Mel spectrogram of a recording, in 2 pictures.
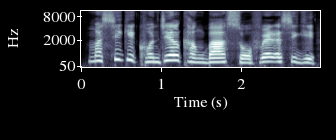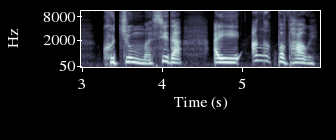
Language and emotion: Manipuri, surprised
